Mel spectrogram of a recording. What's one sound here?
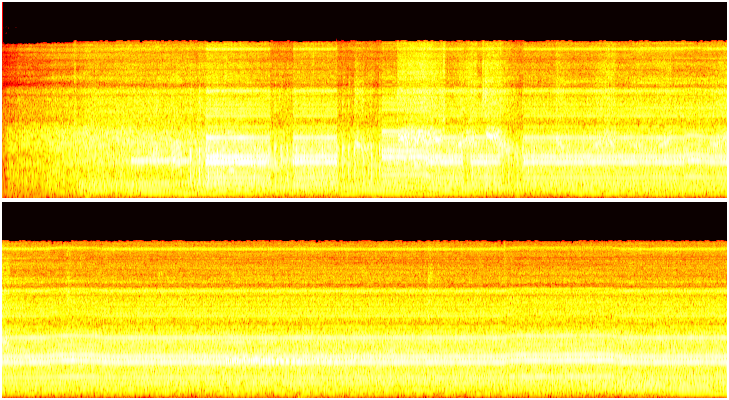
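A scooter engine buzzes steadily.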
